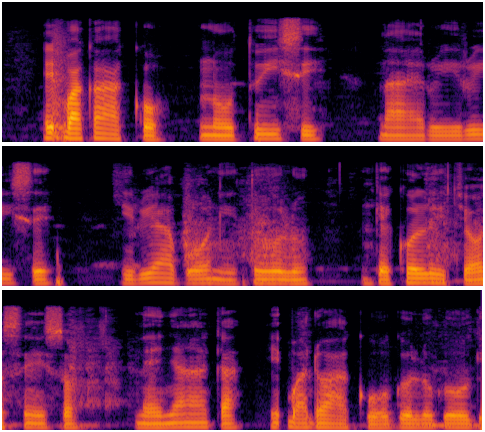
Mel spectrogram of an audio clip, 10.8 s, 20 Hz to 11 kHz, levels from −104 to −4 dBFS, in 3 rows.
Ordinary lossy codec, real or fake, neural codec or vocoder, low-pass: none; real; none; 7.2 kHz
